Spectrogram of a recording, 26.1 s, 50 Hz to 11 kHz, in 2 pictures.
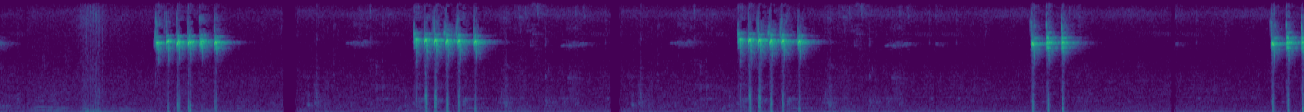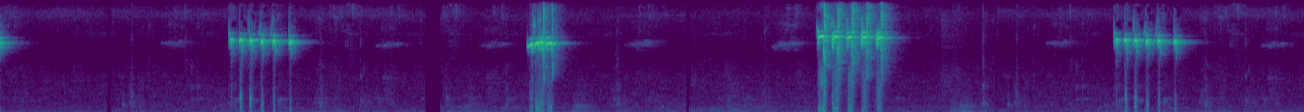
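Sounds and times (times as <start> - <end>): parrot calling shrilly: 18.3 - 18.8, 21.2 - 22.0.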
